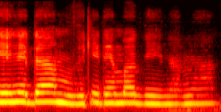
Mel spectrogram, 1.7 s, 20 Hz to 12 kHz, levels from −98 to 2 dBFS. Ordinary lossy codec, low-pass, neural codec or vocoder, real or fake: none; none; codec, 24 kHz, 0.9 kbps, WavTokenizer, medium music audio release; fake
